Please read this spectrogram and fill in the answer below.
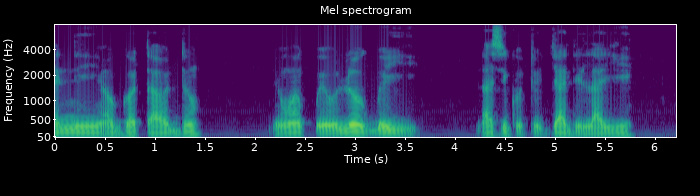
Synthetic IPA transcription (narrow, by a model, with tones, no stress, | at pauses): ɛ˧nĩ˧ɔ̰˧ɡɔ˦ta˧ɔ˧dũ˦ | nḭ˨˦w̃ɔ̃˧˨k͡pe˨o˧lo˦˨ɡ͡be˨˦ji˨ | la̰˦si˦˨ko˨to˨d͡ʒa˦dḛ˨la˨˦je˦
